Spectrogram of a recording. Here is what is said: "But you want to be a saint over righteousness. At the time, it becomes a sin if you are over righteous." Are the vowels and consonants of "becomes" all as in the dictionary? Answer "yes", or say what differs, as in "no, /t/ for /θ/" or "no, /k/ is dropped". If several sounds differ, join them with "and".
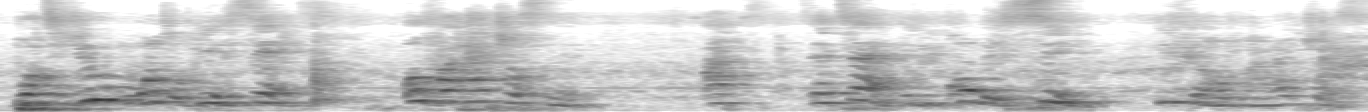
no, /z/ is dropped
